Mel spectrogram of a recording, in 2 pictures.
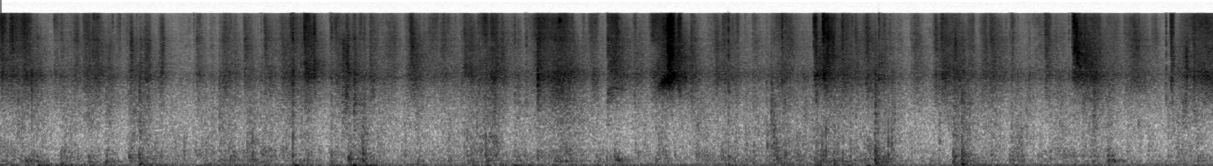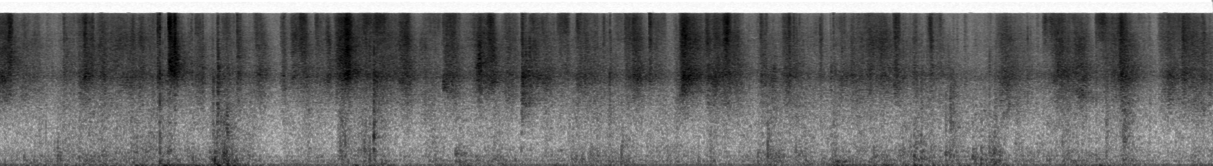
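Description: Aikido practitioners taking falls and rolls on training mats: irregular thuds of bodies hitting the mat, mixed with bare feet shuffling and the swish of gi and hakama cloth.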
